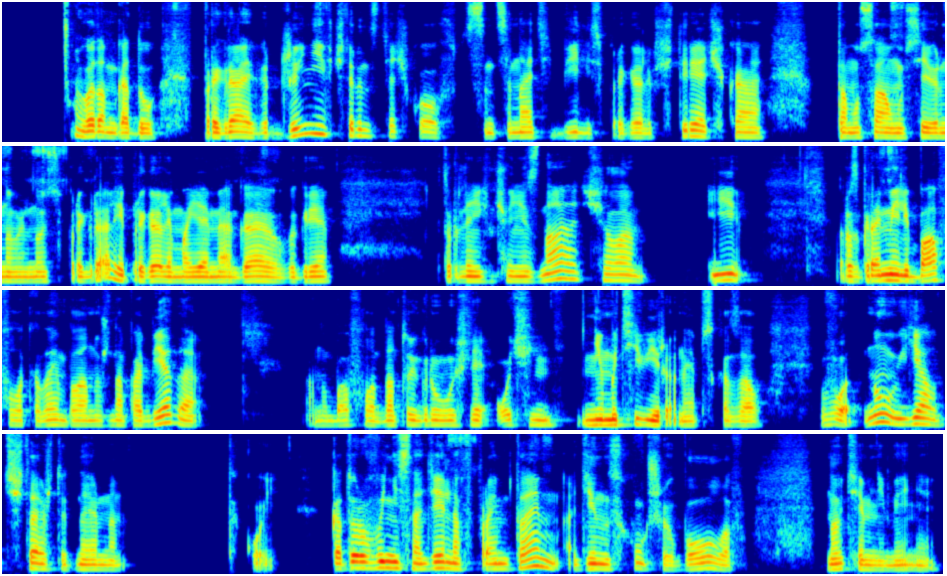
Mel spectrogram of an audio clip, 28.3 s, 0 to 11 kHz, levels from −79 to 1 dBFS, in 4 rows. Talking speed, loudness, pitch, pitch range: 160 wpm, -21 LUFS, 120 Hz, 115-130 Hz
